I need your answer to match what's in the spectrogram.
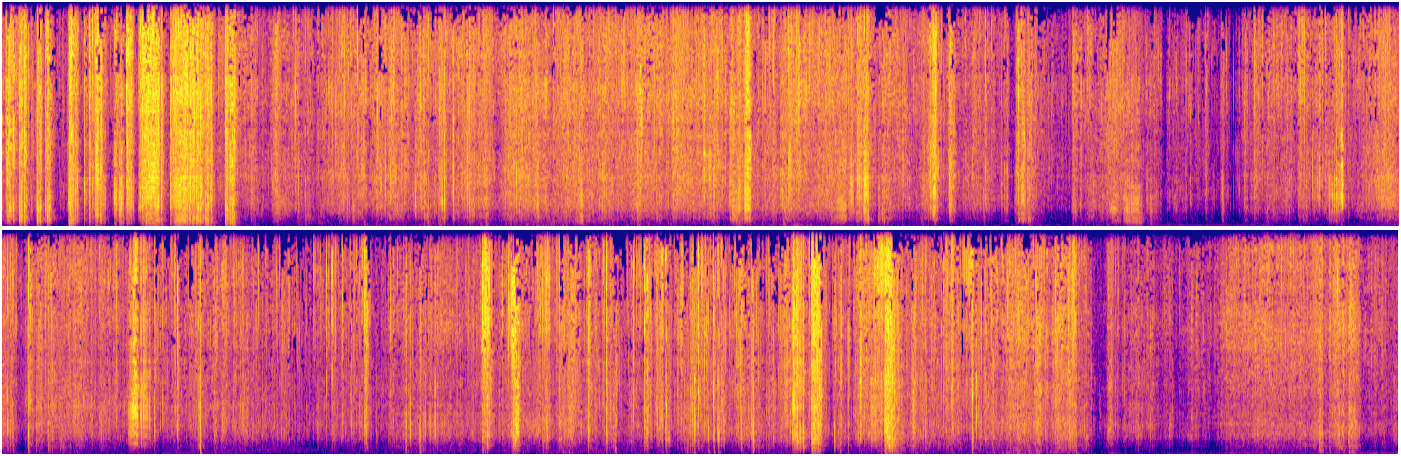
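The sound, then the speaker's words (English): Loud crinkling and crumpling of packaging material, with sharp tearing bursts and papery rustles as a wrapped teacup from a tea time box, made in India, is unwrapped, continuous and uneven throughout with no talking. “I'm going to set this right here as we get into this, this package thing right here.”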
